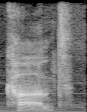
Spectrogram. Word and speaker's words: Kant: Pronounced the same way as a feminist writer, as in Kant. There's also Immanuel Kant, the philosopher.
